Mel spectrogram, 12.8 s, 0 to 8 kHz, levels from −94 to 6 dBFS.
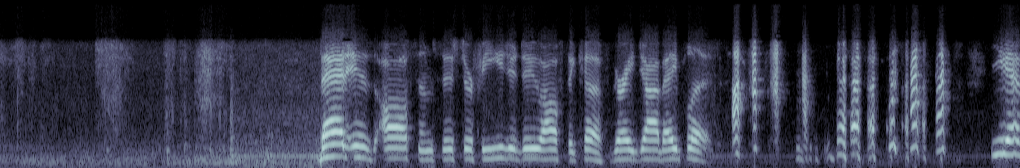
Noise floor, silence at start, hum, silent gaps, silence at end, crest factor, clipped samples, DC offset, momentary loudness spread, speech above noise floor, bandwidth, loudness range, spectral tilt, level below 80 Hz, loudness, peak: -61 dBFS; 1.25 s; none; none; 0 s; 20 dB; under 0.1%; under 0.1%; 20 LU; 39 dB; 5 kHz; 20 LU; -7.5 dB/octave; -58 dBFS; -23 LUFS; -4 dBFS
